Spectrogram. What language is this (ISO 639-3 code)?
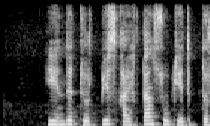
kaz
